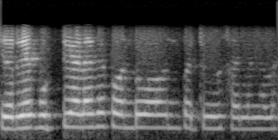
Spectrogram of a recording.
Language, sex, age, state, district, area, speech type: Malayalam, female, 18-30, Kerala, Wayanad, rural, conversation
